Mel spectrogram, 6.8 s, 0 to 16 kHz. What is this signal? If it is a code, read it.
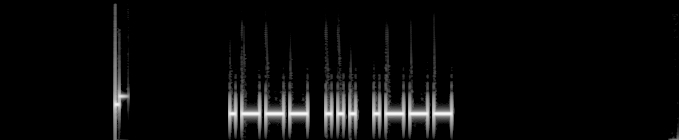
Morse code, heard as a keyed tone, about 20 wpm, 700 Hz. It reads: JSJ
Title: USA Call Sign Postfixes - 3 Letters 20wpm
